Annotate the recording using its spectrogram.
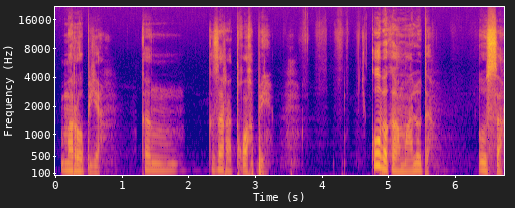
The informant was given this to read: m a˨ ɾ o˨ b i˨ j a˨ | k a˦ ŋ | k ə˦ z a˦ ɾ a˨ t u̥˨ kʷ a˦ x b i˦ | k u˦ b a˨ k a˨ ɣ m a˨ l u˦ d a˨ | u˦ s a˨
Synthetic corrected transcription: m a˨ ɾ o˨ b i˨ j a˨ | k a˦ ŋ | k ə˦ z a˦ ɾ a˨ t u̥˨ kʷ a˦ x b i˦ | k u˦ b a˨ k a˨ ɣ m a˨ l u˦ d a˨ | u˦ s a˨

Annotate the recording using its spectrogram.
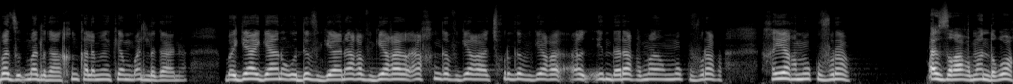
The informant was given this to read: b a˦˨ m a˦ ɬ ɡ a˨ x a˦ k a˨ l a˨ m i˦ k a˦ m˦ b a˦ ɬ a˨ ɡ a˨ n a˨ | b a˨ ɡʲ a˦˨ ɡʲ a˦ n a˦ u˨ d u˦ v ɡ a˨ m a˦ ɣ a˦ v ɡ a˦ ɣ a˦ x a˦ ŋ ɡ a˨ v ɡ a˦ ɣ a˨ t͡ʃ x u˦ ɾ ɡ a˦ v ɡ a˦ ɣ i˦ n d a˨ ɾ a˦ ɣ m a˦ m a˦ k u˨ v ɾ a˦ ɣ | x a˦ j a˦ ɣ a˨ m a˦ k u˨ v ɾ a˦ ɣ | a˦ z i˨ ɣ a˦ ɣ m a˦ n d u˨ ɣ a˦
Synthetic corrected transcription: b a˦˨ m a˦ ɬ ɡ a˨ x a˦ k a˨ l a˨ m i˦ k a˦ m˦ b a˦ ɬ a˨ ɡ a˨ n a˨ | b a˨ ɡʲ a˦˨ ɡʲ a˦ n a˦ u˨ d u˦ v ɡ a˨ n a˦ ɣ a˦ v ɡ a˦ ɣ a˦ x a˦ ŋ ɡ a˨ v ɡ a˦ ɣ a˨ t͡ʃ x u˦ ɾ ɡ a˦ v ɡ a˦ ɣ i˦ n d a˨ ɾ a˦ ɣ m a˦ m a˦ k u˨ v ɾ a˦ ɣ | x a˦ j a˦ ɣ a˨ m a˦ k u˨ v ɾ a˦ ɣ | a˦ z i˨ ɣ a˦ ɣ m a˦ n d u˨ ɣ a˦

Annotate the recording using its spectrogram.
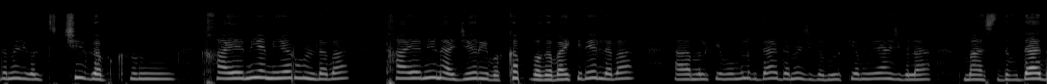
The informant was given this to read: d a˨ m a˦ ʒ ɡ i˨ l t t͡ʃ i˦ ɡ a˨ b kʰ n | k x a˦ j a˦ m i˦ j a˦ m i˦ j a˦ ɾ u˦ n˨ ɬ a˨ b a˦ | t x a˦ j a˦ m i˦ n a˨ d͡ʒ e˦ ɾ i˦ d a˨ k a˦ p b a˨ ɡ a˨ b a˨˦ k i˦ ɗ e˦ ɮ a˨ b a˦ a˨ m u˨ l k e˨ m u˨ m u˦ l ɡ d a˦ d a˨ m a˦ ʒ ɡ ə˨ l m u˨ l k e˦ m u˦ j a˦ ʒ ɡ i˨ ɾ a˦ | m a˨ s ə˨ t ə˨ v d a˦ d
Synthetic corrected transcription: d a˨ m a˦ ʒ ɡ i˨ l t t͡ʃ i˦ ɡ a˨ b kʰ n | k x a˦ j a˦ m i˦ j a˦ m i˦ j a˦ ɾ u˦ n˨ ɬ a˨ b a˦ | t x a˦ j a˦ m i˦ n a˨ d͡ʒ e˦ ɾ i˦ b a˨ k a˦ p b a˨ ɡ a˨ b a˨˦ k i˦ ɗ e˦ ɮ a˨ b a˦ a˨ m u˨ l k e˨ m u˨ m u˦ l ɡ d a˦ d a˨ m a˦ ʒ ɡ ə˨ l m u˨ l k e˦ m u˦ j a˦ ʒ ɡ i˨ l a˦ | m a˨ s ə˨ d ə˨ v d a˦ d

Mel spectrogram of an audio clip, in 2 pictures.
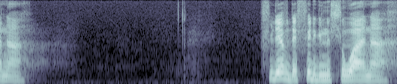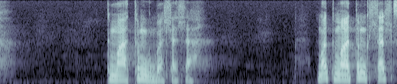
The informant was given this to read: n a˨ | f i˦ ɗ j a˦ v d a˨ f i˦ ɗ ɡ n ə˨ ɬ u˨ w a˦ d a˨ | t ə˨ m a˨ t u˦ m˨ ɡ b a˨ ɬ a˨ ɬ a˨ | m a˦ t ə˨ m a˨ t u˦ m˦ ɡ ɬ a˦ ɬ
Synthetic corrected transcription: n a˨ | f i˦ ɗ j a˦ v d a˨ f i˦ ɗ ɡ n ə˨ ɬ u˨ w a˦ n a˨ | t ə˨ m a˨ t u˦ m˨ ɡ b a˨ ɬ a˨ ɬ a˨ | m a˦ t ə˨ m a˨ t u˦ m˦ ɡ ɬ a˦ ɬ

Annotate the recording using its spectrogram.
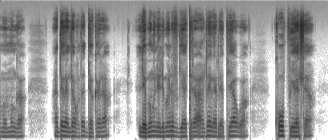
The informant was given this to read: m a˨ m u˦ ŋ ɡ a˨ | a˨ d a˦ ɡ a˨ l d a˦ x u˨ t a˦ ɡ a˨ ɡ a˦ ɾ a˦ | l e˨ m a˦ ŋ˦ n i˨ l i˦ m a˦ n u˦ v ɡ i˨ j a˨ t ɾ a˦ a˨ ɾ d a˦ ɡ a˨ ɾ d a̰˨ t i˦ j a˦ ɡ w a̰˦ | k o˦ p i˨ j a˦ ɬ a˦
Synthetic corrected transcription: m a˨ m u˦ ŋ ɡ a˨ | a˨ d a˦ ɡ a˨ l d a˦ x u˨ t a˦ d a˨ k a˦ ɾ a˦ | l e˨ m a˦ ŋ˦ n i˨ l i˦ m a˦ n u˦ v ɡ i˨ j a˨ t ɾ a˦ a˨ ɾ d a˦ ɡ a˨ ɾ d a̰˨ p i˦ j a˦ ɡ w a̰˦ | k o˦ p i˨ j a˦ ɬ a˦

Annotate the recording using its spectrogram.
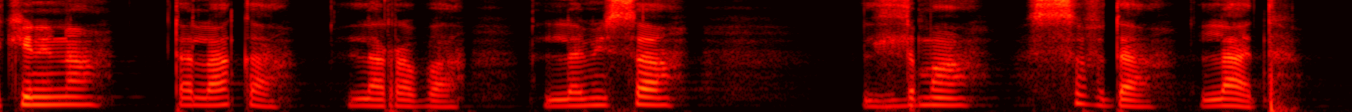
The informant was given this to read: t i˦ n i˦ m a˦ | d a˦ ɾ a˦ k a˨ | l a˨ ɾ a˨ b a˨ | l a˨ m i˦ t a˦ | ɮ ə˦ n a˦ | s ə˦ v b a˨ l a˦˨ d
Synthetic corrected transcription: k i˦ n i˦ n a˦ | t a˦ l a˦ k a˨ | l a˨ ɾ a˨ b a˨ | l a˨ m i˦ s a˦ | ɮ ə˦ m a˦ | s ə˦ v d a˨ l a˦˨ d

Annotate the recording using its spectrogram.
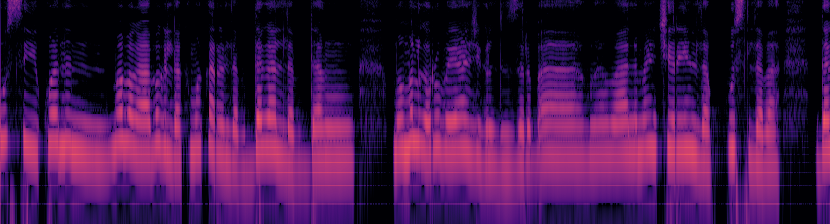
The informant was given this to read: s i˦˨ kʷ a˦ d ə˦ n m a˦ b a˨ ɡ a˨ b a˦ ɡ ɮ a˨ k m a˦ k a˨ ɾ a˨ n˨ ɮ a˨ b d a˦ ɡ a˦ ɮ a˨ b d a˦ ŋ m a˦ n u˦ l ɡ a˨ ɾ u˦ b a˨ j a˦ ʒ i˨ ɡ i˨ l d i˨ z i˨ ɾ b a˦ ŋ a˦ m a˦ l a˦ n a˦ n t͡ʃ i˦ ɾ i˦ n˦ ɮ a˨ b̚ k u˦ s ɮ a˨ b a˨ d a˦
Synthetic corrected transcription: s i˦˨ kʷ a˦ n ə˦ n m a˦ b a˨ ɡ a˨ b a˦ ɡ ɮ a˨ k m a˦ k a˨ ɾ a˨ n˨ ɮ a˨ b d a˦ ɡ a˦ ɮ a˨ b d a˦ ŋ m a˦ m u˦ l ɡ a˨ ɾ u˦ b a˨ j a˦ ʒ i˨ ɡ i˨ l d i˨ z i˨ ɾ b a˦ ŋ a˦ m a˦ l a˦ m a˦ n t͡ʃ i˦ ɾ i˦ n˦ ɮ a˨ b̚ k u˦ s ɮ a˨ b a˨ d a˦

